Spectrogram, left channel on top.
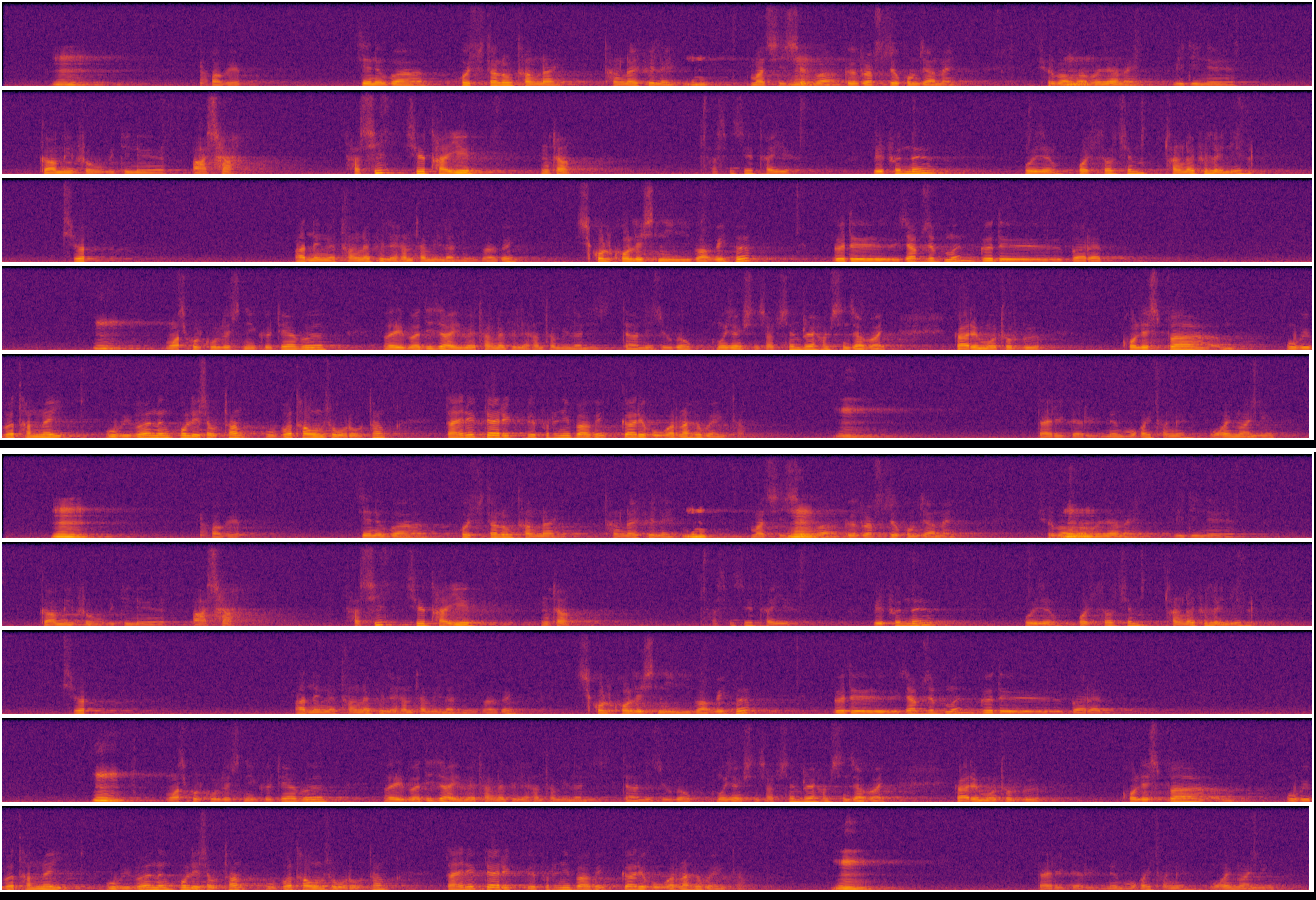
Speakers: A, on the right; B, on the left.
A: उम
B: <unintelligible> जेनेबा हस्पिटालाव थांनाय थांलाय फैलाय
A: उम
B: मानसि सोरबा
A: उम
B: गोब्राब जखम जानाय सोरबा
A: उम
B: माबा जानाय बिदिनो गामिफ्राव बिदिनो आसा सासेसो थायो नोंथां सासेसो थायो बेफोरनो हजों हस्पिटालसिम थांलाय फैलायनि आरो आर नोङो थांलाय फैलाय हान्था मेलानि बाग स्कुल कलेजनि बागैबो गोदो जाब जोबमोन गोदो बारा
A: ओम
B: नङा स्कुल कलेजनि खोथायाबो ओरैबादि जाहैबाय थांलाय फैलाय हान्था मेलानि दानि जुगाव मोजांसिन साबसिननिफ्राय हामसिन जाबाय गारि मथरबो कलेज बा बबेबा थांनाय बबेबा नों कलेजाव थां अबेबा टाउन सहराव थां डाइरेक्ट डाइरेक्ट बेफोरनि बागै गारि हगारना होबाय नोंथां
A: ओम
B: डाइरेक्ट डाइरेक्ट नों बहाय थाङो बहाय मायो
